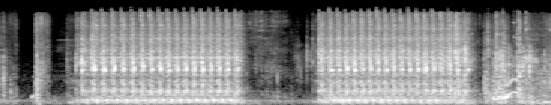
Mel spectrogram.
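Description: A sewing machine stitches in quick, rapid bursts.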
